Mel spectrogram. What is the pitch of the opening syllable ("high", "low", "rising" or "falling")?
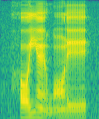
high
